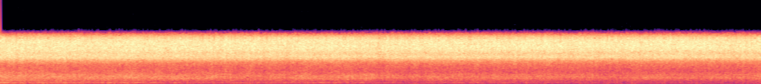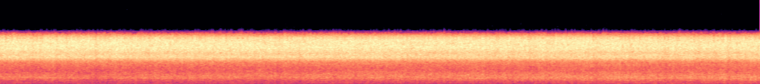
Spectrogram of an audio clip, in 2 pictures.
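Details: Shrill, steady cicada buzz filling the air without a break, a bright sizzling tone that never rises or falls, with a faint low hum early on.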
